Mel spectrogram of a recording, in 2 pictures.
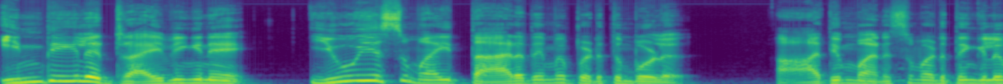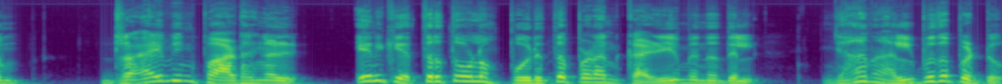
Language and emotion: Malayalam, surprised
